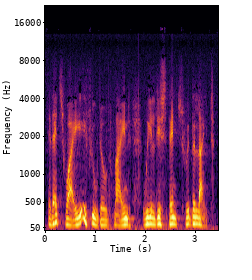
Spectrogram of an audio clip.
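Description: An actor playing a suave gentleman adventurer and secret vigilante in an old radio serial, with an urbane, wry, formally polite manner. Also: on the low side, unhurried, slightly rough. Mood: brisk, courteous. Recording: dull, lo-fi old radio recording.

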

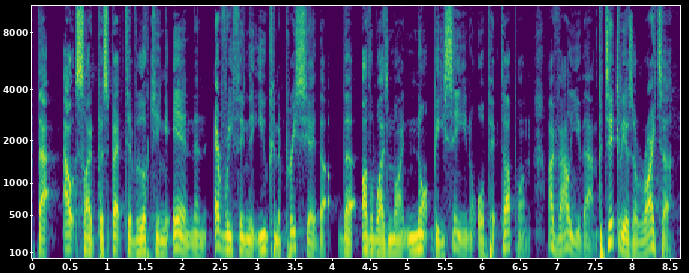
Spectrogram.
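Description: Thoughtful man, low voice. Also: husky. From London, Britain. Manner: reflective, thoughtful, with frequent restarts. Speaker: poet and writer. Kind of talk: panel discussion.

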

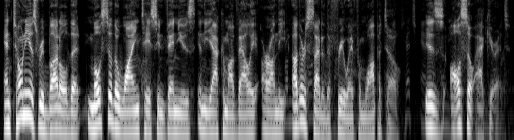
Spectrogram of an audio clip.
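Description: A man giving scripted director's commentary in a measured, explanatory manner into a close mic. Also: medium pitch, animated. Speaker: show creator and commentator.

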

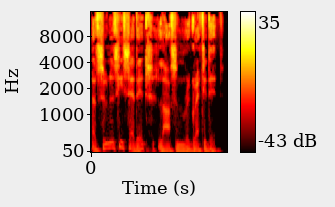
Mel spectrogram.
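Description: A man reads a fantasy story as narrator. His voice is low and husky with animated rises and falls, captured close in a dry studio sound. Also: normal speed, dry recording. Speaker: audiobook narrator.

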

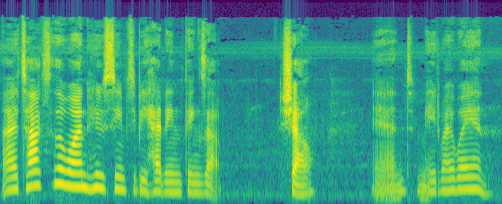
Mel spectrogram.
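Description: A woman's voice: fairly low pitch, expressive, normal speed. A woman playing a resourceful drifter mechanic, telling of travels in a naturalistic audio drama, conversational and wry. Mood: reflective, wry.

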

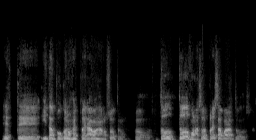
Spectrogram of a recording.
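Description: A man hosting a podcast, telling a childhood story in a relaxed, casual way and laughing easily. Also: mid-range voice, moderate pace. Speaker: podcast host. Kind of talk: casual conversation.

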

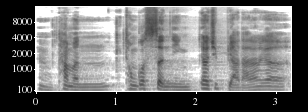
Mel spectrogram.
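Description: A man with a Malaysian accent chatting casually in an animated, self-deprecating way about his own amateur performing. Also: mid-range voice, moderate pace. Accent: Malaysian Chinese-language. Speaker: amateur audio drama performer. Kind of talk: casual chat.

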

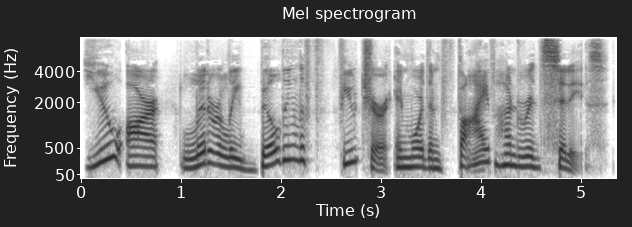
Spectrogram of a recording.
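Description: Low, expressive woman hosting a podcast. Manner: expressive, slows down to stress key words. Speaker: podcast host. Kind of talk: podcast hosting, scripted intro then chat.

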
